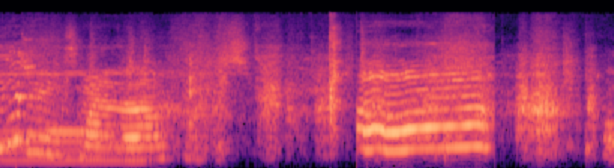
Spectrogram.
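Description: A curly-coated dog whining in high, wavering cries, in a few bouts with the longest and loudest about two and a half seconds in. It is jumping up toward a birthday cake held just above it.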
